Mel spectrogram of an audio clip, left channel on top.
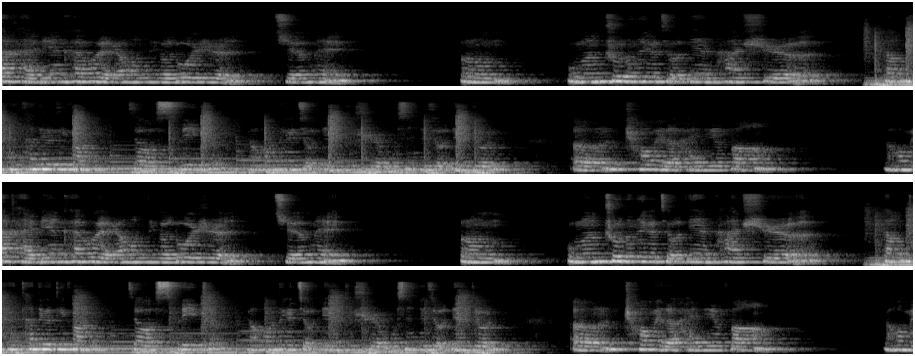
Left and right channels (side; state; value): both; normal; correlation 0.85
